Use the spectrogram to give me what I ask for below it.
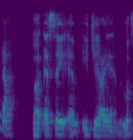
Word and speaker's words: Samhain: had every what is it how do you spell that uh s-a-m-h-a-i-n it looks like samhien but it's pronounced samhain yes so uh we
